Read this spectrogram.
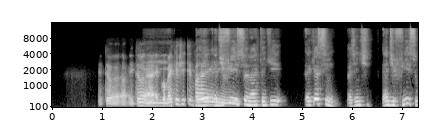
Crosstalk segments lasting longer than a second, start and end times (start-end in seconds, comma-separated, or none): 1.8-3.8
